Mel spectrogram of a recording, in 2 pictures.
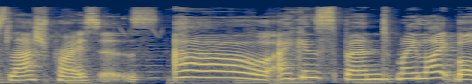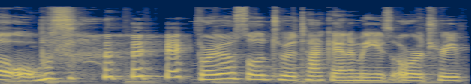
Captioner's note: laughs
